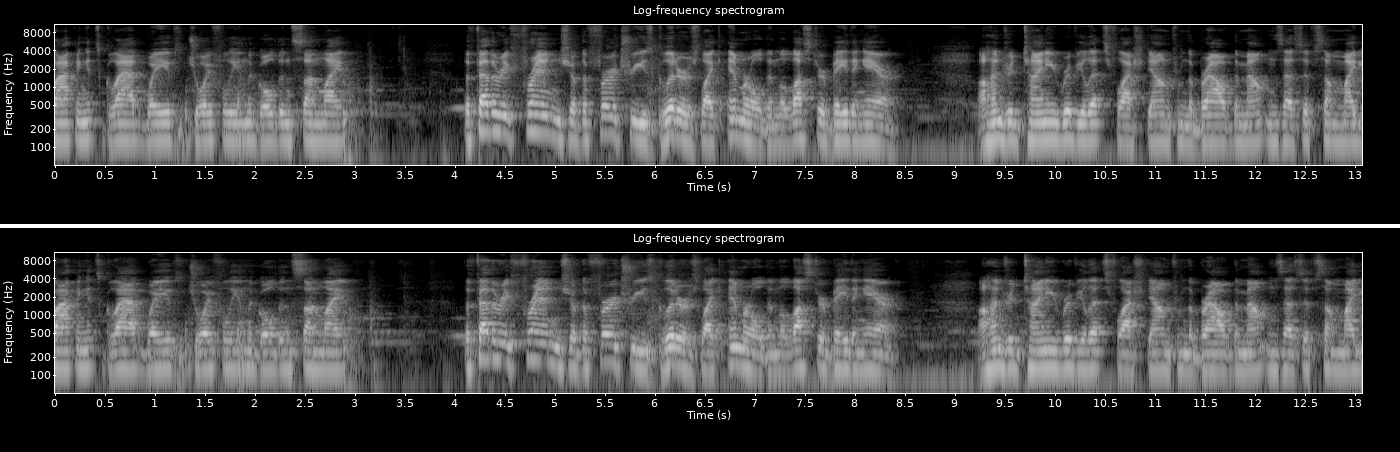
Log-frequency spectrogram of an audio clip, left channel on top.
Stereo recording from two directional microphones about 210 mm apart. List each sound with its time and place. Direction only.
0.0 s speech: 55° left (ahead or behind)
4.1 s speech: 50° left (ahead or behind)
